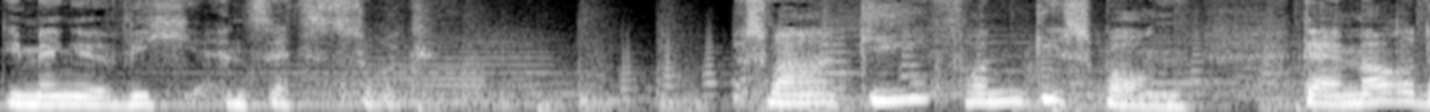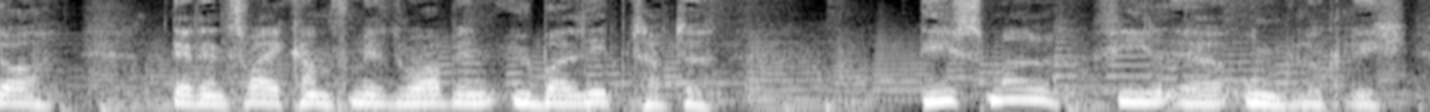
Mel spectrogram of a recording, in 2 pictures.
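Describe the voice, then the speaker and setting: Ein Mann erzählt als Sprecher eine dramatische Geschichte vom Manuskript. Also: male voice, a little high, slow, music in the background. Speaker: narrator. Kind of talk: dramatic scripted story narration.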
